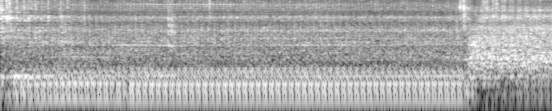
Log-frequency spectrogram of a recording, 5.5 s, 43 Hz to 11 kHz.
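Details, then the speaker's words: John Deere LA145 riding mower, Briggs & Stratton twin Intek, 48-inch deck, cold morning about 35 degrees, blades engaged; even steady chug with rough busy drone on top; worn deck spindle bearings, later replaced. "the customer says it's been making a lot more noise when he turns on the blades so I suspect we have a deck problem"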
